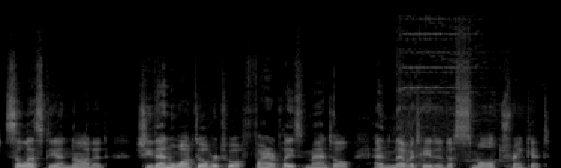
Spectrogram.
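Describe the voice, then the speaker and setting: A man's voice: a little high, normal speed. A man narrating a scripted comic story in a storytelling manner with wry asides.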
